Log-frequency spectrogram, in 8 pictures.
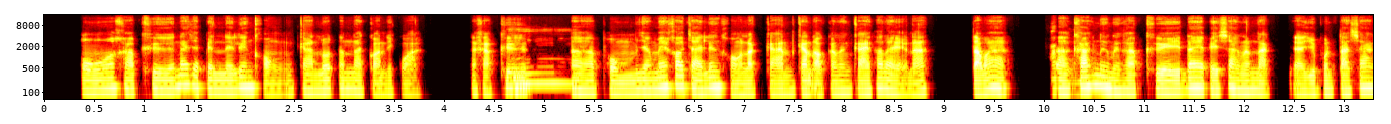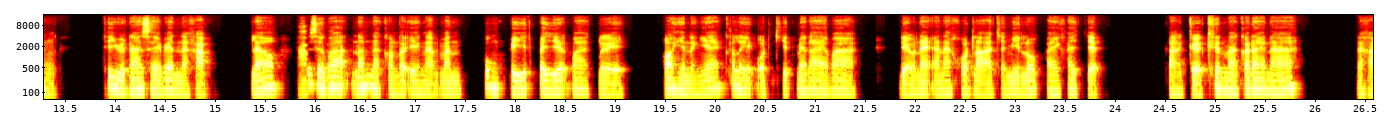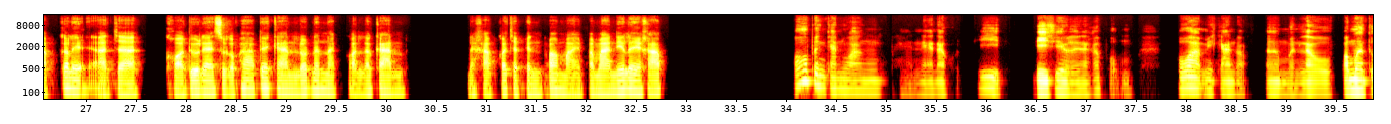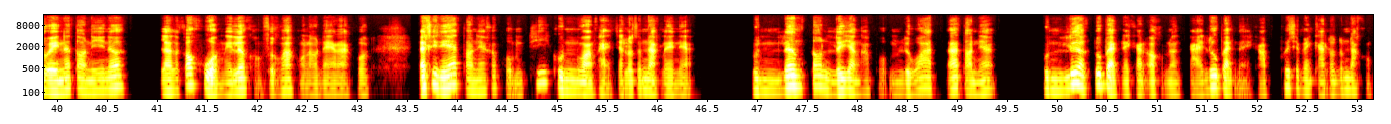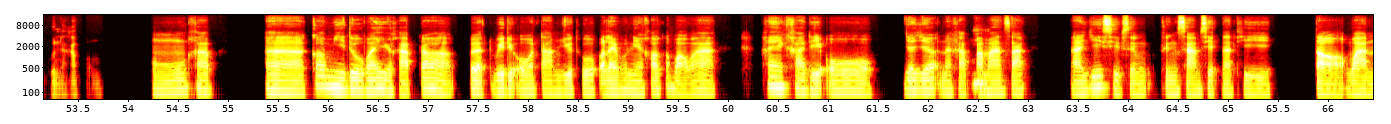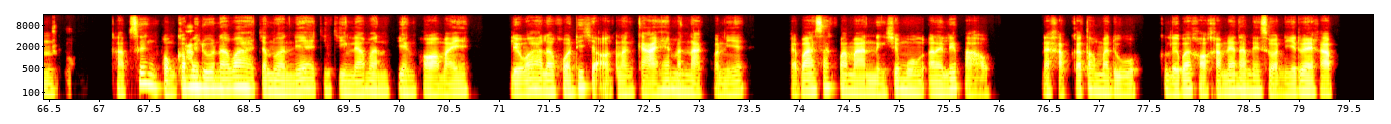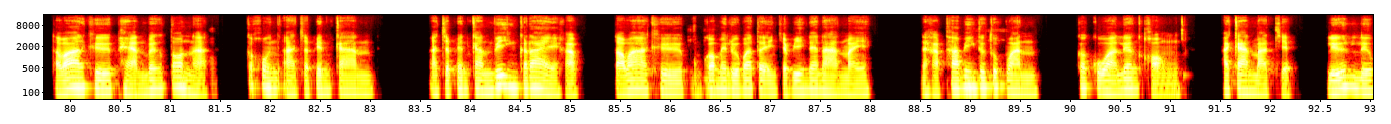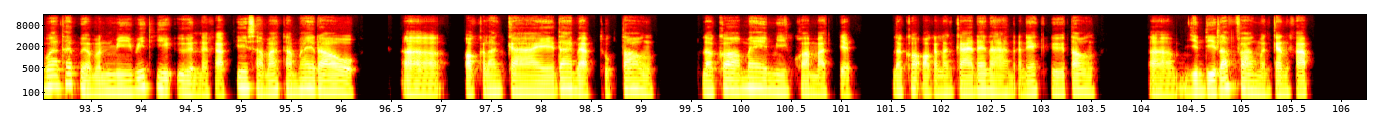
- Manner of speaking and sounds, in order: tapping
- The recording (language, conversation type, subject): Thai, advice, ฉันจะวัดความคืบหน้าเล็กๆ ในแต่ละวันได้อย่างไร?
